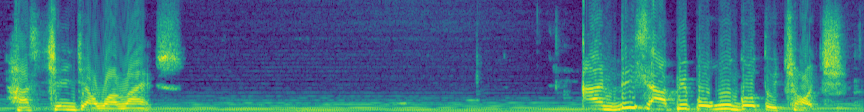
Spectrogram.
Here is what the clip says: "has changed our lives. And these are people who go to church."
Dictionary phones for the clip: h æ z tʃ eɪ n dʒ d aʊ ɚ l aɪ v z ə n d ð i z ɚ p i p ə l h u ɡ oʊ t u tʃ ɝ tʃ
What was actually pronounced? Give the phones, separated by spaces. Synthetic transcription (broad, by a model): h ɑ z tʃ eɪ n dʒ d aʊ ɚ l aɪ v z ə n d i s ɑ p i p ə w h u ɡ oʊ t u tʃ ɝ tʃ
